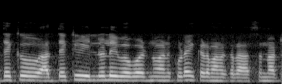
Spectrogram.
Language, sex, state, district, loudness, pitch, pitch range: Telugu, male, Andhra Pradesh, Guntur, -17 LUFS, 185 Hz, 170-195 Hz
